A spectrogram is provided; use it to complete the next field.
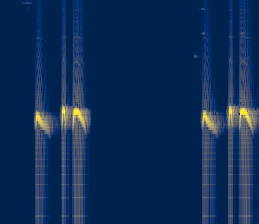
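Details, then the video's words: Two scaled dove song phrases about two and a half seconds apart, each a gentle falling coo followed by a short note and a longer arched note, with nothing else audible. "O Canto da Rolinha Fogo Apagou!"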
